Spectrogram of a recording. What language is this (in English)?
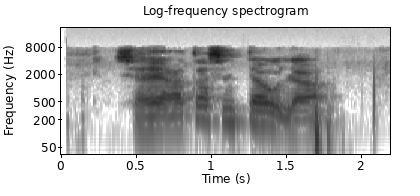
Kabyle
